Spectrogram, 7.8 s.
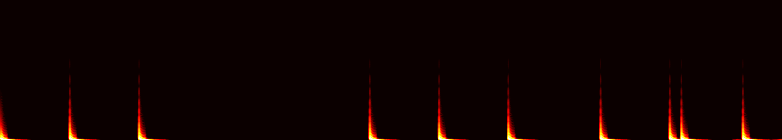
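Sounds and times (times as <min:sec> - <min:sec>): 
kick drum: 0:00.0 - 0:01.7, 0:03.7 - 0:05.4, 0:06.0 - 0:07.8.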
